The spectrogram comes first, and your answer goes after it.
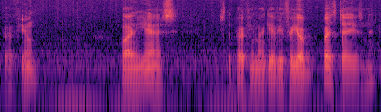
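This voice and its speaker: Low-voiced haunted husband, old radio. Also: male voice, sing-song, measured pace, lo-fi sound. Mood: distracted. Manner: theatrical, dreamy. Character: distracted, haunted husband lost in a trance. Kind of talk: 1940s radio melodrama acting. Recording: noisy vintage 1940s radio recording.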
